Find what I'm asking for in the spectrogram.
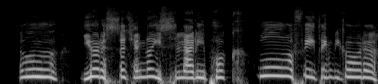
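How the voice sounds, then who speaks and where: In a put-on character voice with an Irish accent, the speaker squeaks along at a moderate pace in an extremely high pitch. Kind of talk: warm, lilting.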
